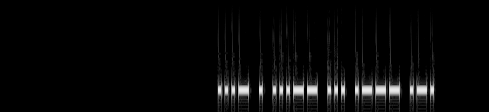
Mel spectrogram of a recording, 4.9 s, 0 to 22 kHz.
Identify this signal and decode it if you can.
Morse code, heard as a keyed tone, about 34 wpm, 700 Hz. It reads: VE3SJR
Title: DXCC-100 Call Signs - 6 Characters - 35wpm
